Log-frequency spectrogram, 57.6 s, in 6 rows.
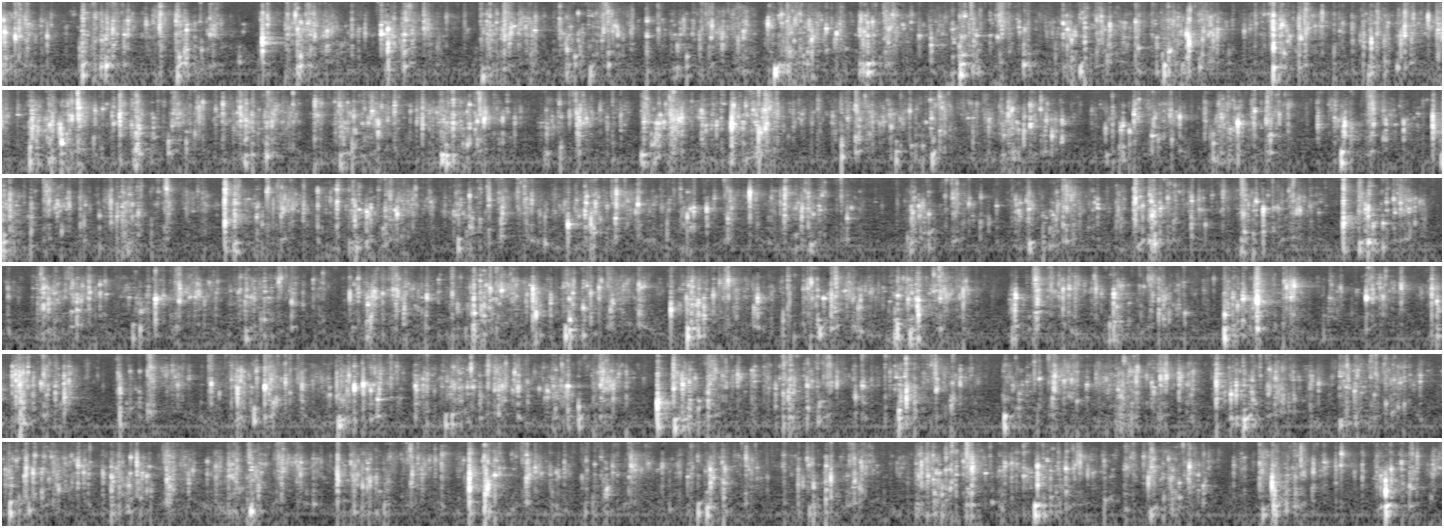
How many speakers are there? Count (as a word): zero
